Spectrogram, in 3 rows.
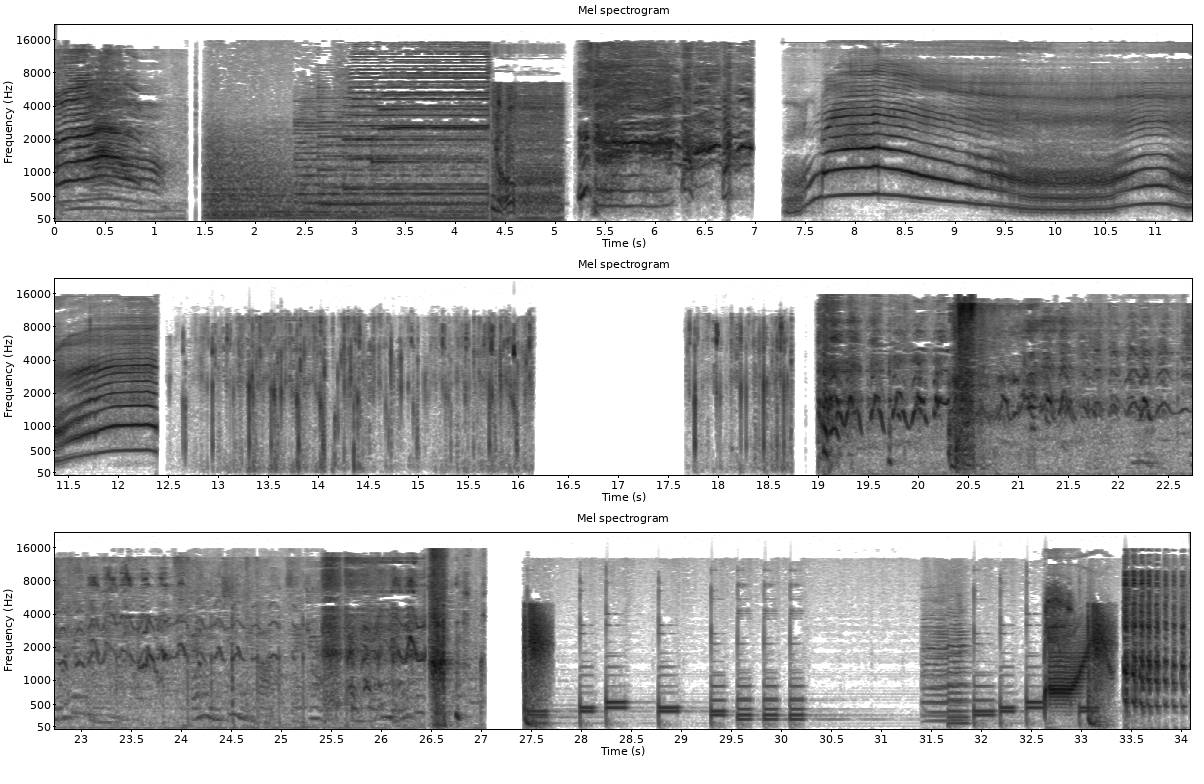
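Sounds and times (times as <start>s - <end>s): cat yowling: 7.3s - 12.4s.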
